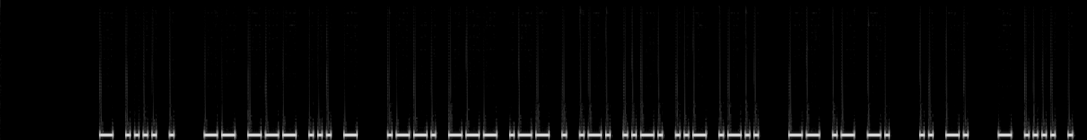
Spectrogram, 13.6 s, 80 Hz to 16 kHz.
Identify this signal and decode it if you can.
Morse code, heard as a keyed tone, about 22 wpm, 700 Hz. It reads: THE MOST POWERFUL MAN IN THE
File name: practice / 22wpm / Sets of 7 Words - 22wpm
